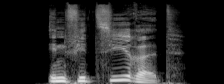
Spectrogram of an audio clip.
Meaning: second-person plural subjunctive I of infizieren
- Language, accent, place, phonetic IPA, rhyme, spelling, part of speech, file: German, Germany, Berlin, [ɪnfiˈt͡siːʁət], -iːʁət, infizieret, verb, De-infizieret.ogg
